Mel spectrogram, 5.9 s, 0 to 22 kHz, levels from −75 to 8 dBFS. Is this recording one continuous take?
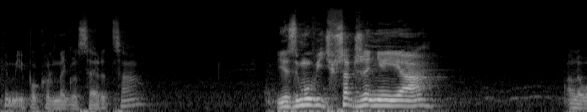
yes; 0 cuts

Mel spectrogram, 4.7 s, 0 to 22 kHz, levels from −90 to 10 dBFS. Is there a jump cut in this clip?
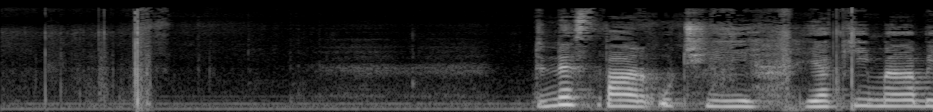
yes; 1 cut; at 3.0 s

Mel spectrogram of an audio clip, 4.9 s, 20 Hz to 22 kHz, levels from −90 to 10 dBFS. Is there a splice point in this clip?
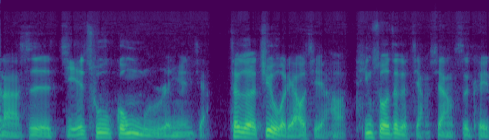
yes; 1 cut; at 2.2 s

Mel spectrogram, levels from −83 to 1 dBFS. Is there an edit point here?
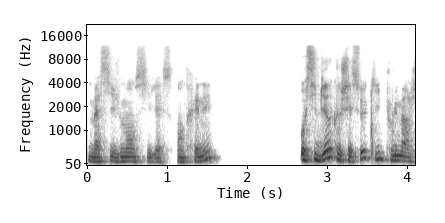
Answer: no; 0 cuts

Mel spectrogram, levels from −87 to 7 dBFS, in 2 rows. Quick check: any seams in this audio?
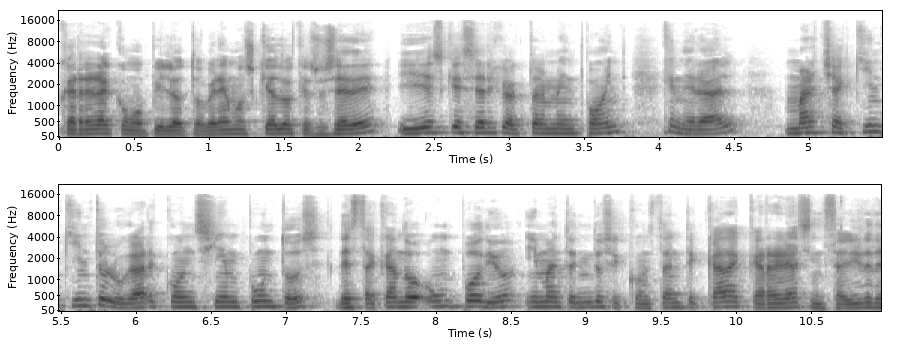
yes; 4 cuts; at 2.2 s, 3.5 s, 4.0 s, 5.5 s

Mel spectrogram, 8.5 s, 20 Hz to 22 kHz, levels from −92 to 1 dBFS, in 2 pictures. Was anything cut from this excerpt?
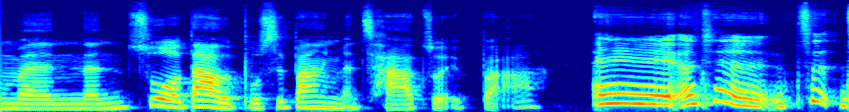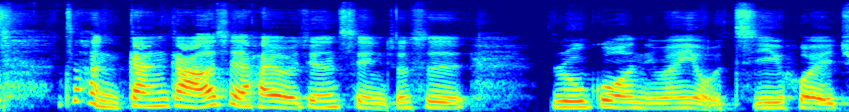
no; 0 cuts

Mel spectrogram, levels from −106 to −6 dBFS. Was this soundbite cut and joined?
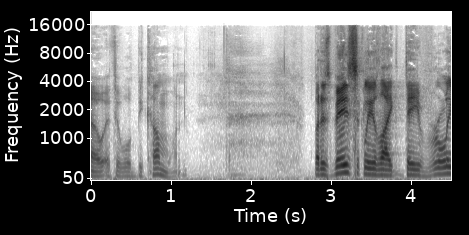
no; 0 cuts

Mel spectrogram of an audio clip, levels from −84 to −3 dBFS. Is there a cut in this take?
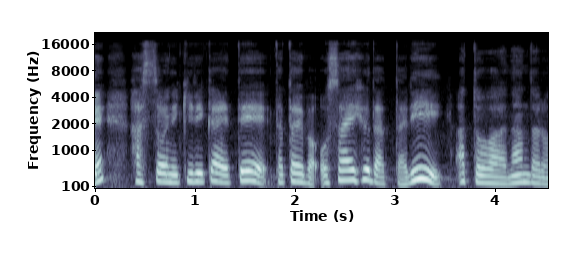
yes; 1 cut; at 3.5 s

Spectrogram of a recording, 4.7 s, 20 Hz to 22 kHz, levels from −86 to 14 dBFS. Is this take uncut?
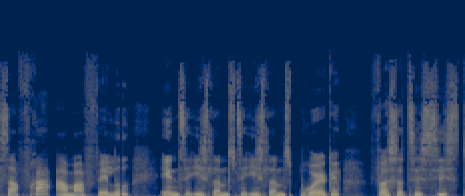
no; 1 cut; at 2.4 s

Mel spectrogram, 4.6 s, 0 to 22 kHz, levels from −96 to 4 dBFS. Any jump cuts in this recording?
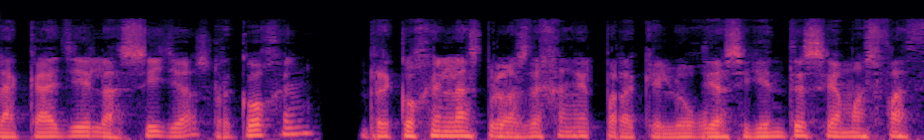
yes; 4 cuts; at 1.1 s, 2.4 s, 2.9 s, 3.5 s

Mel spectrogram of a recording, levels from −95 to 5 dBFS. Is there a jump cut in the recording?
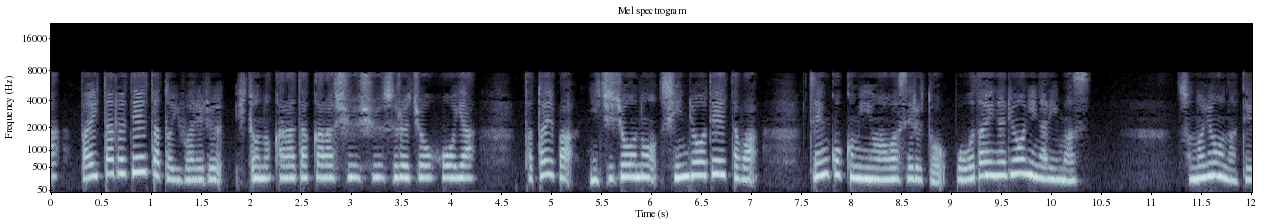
no; 0 cuts

